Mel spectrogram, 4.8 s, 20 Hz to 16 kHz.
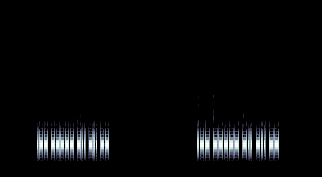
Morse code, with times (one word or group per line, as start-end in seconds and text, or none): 0.6-1.6 W0DDM
3.0-4.2 W0DDM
